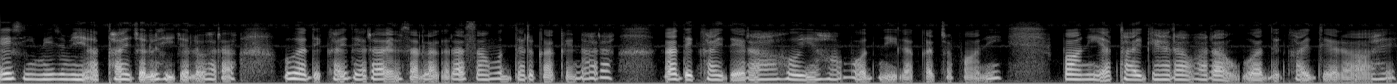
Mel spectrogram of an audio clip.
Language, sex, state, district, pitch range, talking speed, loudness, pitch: Hindi, female, Maharashtra, Sindhudurg, 225-260 Hz, 160 wpm, -19 LUFS, 235 Hz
